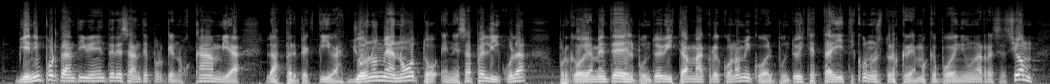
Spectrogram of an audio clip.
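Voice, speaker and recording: Speaking at a very fast pace, this man keeps his intonation lively. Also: medium pitch for a man. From Venezuela. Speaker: financial podcast host. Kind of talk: podcast market commentary. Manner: conversational with filler hesitations.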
